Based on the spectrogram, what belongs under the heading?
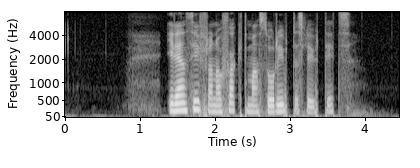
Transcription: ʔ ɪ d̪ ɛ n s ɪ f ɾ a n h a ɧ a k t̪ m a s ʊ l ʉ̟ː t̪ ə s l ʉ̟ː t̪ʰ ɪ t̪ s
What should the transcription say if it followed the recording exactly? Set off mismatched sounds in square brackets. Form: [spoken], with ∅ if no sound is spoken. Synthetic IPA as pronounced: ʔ ɪ d̪ ɛ n s ɪ f ɾ a n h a ɧ a k t̪ m a s ʊ [ɾ] ʉ̟ː t̪ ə s l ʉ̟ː [t̪] ɪ t̪ s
